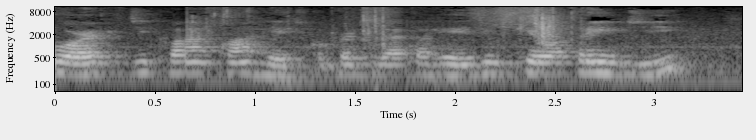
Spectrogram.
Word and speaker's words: ORCID: Então, a pronúncia correta, pelo que eu vi nos vídeos que eu aprendi com a Sueli, é ORCID. Vamos imaginar que tem um acento aí no O.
